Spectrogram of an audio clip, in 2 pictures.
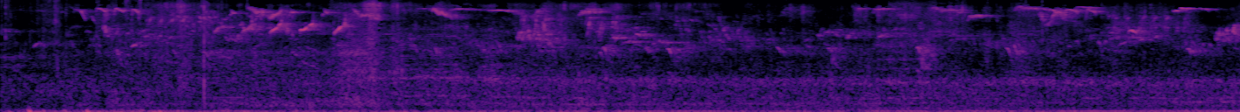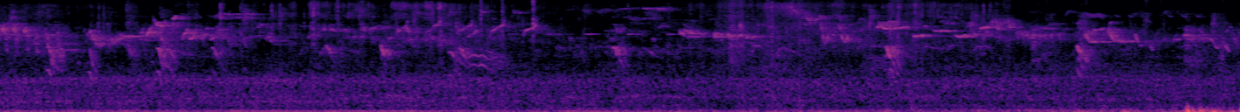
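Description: Dawn chorus of many songbirds singing at once in early spring, a dense run of overlapping faint chirps and trills, the birds singing to hold territory as the breeding season nears. A steady low rumble lies underneath.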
